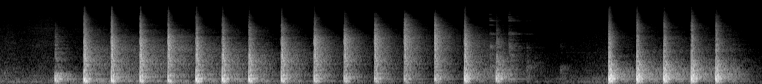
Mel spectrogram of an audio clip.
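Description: Small hammer tapping a wall anchor into a drilled hole in drywall: a quick, even run of light taps, about four a second, then a pause of about a second and a few more taps.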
